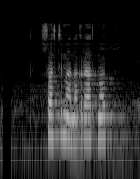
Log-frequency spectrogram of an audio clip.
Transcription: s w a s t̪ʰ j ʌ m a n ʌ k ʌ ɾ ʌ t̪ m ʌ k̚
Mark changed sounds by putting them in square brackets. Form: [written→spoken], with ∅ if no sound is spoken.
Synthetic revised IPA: s w a s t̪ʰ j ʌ m a n ʌ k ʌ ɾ [ʌ→a] t̪ m ʌ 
